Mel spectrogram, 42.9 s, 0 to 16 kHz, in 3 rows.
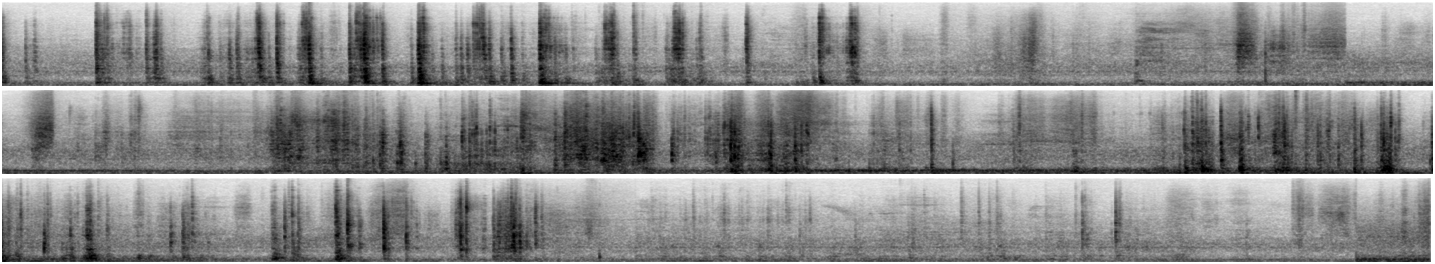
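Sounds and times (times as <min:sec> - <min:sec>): tools knocking and clattering: 0:00.0 - 0:08.7
scraping or rustling: 0:12.2 - 0:28.2, 0:41.6 - 0:42.9.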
